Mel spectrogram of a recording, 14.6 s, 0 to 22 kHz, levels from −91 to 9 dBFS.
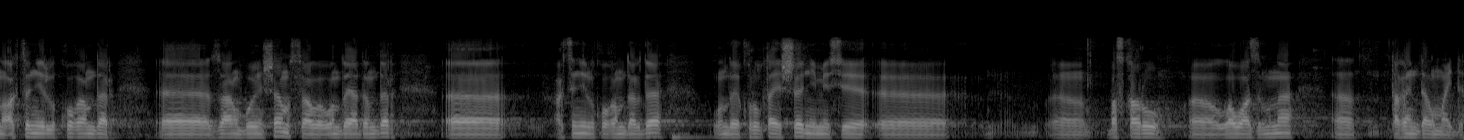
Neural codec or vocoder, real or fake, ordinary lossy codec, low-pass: none; real; none; 7.2 kHz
